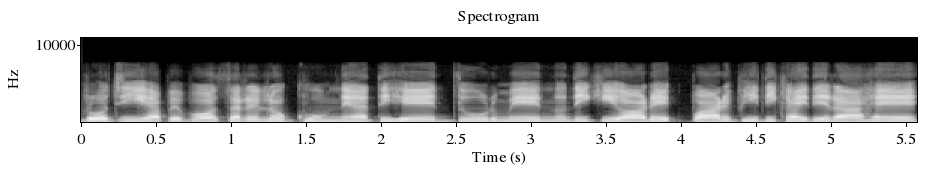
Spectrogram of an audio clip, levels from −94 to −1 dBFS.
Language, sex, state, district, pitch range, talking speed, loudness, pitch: Hindi, female, Uttar Pradesh, Varanasi, 235-255 Hz, 225 wpm, -13 LUFS, 245 Hz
